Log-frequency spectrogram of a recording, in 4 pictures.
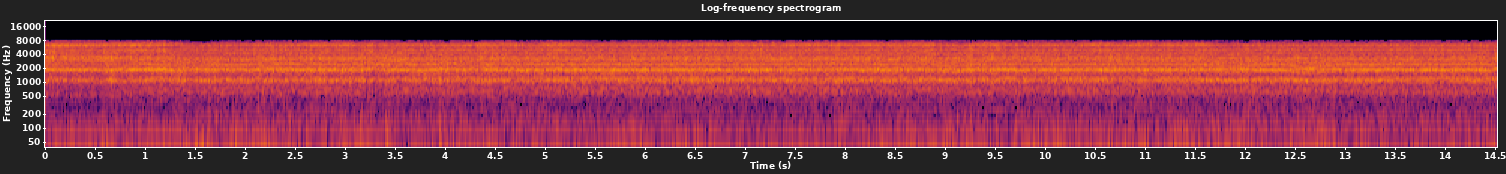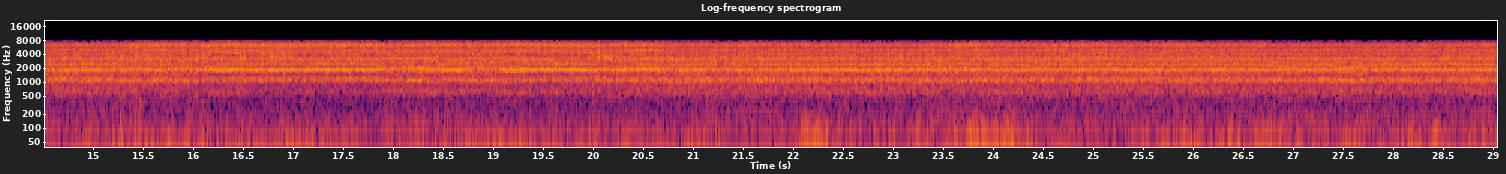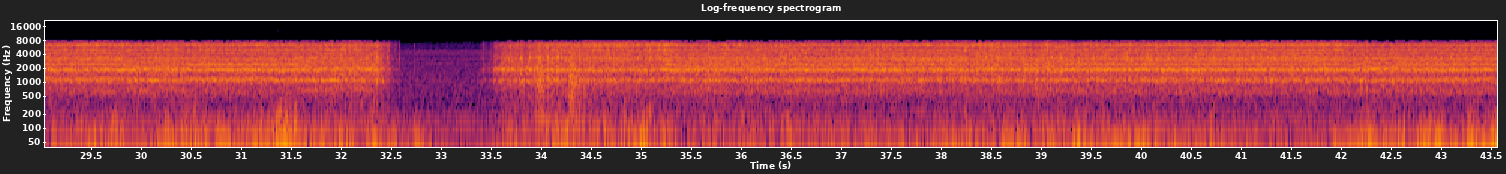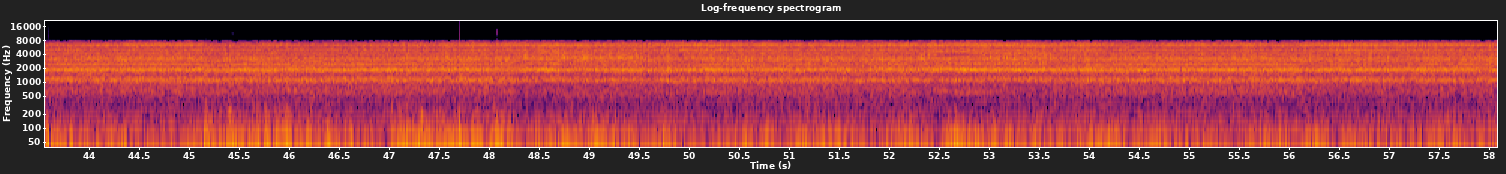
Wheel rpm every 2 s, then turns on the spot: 160, 160, 160, 160, 160, 160, 160, 160, 160, 160, 160, 160, 160, 160, 160, 160, 60, 160, 160, 160, 160, 160, 160, 160, 160, 160, 160, 160, 160.
none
